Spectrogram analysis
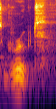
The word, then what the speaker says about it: Grüt: with the band the artists collectively known as Groot GRU tea with a known lot pronounced it right these cats are from Atlanta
